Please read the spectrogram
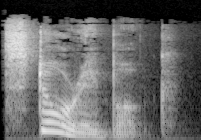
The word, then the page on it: storybook: British English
